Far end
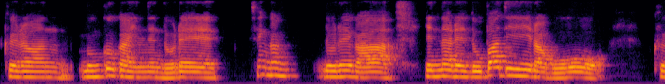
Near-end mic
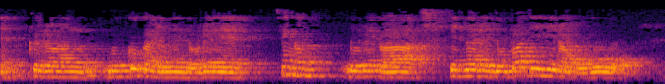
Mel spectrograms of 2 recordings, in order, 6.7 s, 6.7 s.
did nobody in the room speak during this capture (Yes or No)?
Yes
